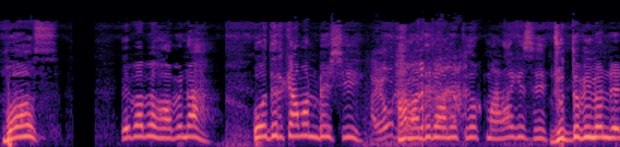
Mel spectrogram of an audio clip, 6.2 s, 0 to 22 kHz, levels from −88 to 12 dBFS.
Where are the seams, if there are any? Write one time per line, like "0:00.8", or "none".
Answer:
none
